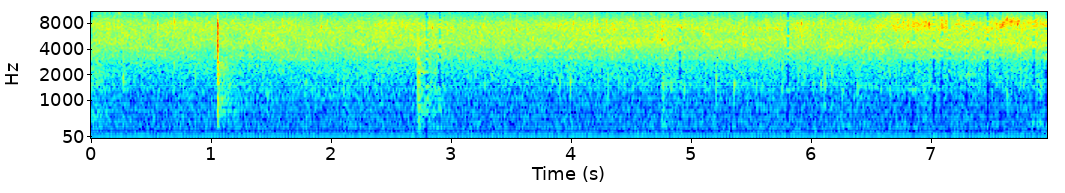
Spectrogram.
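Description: Eggless chocolate donuts frying in hot oil, a steady close sizzle with a few sharp clicks as they are turned and stirred in the pan.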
